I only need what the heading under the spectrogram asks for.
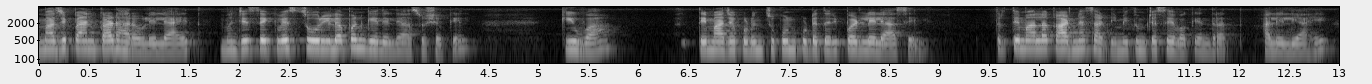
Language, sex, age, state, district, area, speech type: Marathi, female, 18-30, Maharashtra, Satara, urban, spontaneous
